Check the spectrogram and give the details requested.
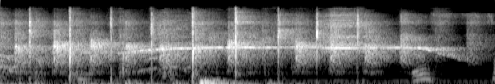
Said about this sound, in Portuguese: Uma Obrigado. salva de palmas.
